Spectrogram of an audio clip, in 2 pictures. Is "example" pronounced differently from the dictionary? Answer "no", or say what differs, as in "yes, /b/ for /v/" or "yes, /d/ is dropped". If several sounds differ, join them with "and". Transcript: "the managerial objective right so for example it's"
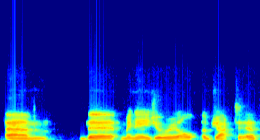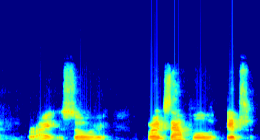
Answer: no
